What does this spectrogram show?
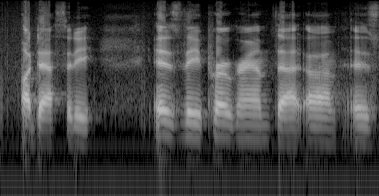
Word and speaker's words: Audacity: think uh um what I used to call Audio City which is actually pronounced audacity is the program that is the easiest for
